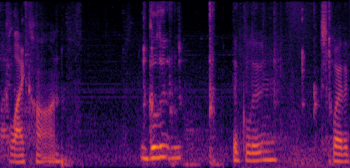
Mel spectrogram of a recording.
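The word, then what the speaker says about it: Glykon: where'd you know explore the glycan it's pronounced glycon gluten the gluten explore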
